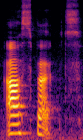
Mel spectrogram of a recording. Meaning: plural of aspect
- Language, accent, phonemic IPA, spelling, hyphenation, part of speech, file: English, US, /ˈæspɛkts/, aspects, as‧pects, noun, En-us-aspects.ogg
